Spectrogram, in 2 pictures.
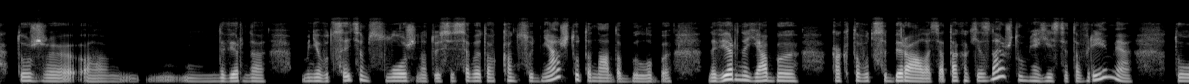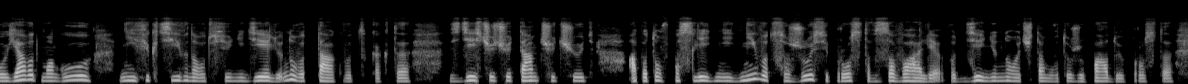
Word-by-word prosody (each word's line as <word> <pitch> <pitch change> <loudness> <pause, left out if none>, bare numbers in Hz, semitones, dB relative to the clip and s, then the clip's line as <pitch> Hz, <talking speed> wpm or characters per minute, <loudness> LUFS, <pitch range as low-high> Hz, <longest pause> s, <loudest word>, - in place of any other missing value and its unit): тоже, 155 -4 +2
ам, 140 -1 -6 0.3
м, 145 -5 -13
наверно, 155 -1 0 0.4
мне 160 +1 -1
вот 155 - -6
с - - -1
этим 195 +1 +1
сложно. 165 -1 +1
То 145 - -5
есть 150 - 0
если 155 +3 +1
бы 165 - -1
это 165 -1 0
к - - -38
концу 165 -2 -3
дня 170 - +2
что-то 230 - 0
надо 155 -3 -1
было 140 +2 -3
бы, 140 - -5 0.4
наверно, 210 +7 +7
я 175 -2 +5
бы 165 -2 +1 0.3
как-то 170 +1 -2
вот 165 +1 -5
собиралась. 155 -4 +4
А - - +2
так 175 0 +1
как 175 -3 -5
я 170 - -1
знаю, 300 - +3
что 195 - -3
у - - -6
меня 165 -1 -2
есть 155 -1 -3
это 145 - -5
время, 205 - 0 0.4
то 160 -1 0
я 190 +6 +5
вот 220 - +1
могу 180 +5 +1 0.3
неэффективно 180 0 -1
вот 155 - -6
всю 165 - -3
неделю, 160 +1 +1
ну, 215 +3 +2
вот 160 -2 -3
так 150 -1 +3
вот 145 - -10
как-то: 150 +2 -5 0.4
здесь 165 +6 +2
чуть-чуть, 175 0 +1
там 175 0 +4
чуть-чуть, 165 -1 -1 0.3
а - - +5
потом 180 +1 -2
в - - -10
последние 170 -1 0
дни 195 - 0
вот 200 -6 -1
сажусь 180 +7 0
и - - -6
просто 160 -1 -2
в - - -12
завале, 155 -1 +1
вот 150 -3 -7
день 165 +4 0
и - - -2
ночь, 165 -2 -2
там 155 -1 -2
вот 145 +1 -11
уже 145 -1 -5
падаю 150 -2 -1
просто 140 - -7
165 Hz, 190 wpm, -23 LUFS, 150-175 Hz, 0.4 s, наверно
